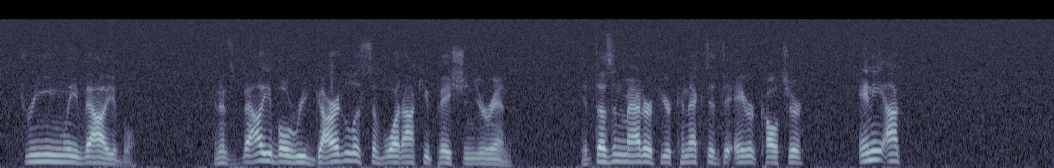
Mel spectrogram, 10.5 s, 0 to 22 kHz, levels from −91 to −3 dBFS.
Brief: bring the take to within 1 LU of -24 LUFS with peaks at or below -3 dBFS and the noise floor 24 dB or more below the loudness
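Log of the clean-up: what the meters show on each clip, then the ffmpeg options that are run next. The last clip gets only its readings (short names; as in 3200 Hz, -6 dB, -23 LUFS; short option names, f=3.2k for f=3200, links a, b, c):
noise floor -50 dBFS; noise floor target -57 dBFS; loudness -32.5 LUFS; peak -15.0 dBFS; loudness target -24.0 LUFS
-> -af "afftdn=nr=7:nf=-50"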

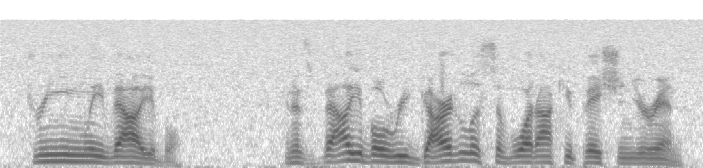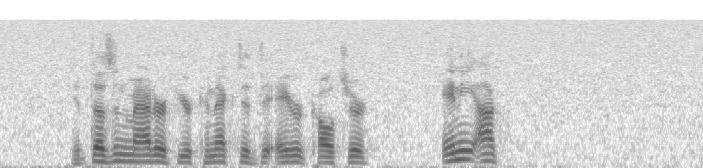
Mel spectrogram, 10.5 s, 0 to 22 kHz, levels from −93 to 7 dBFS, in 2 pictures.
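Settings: noise floor -56 dBFS; noise floor target -57 dBFS
-> -af "afftdn=nr=6:nf=-56"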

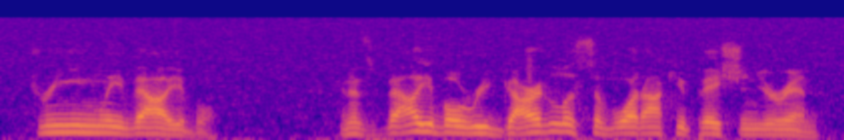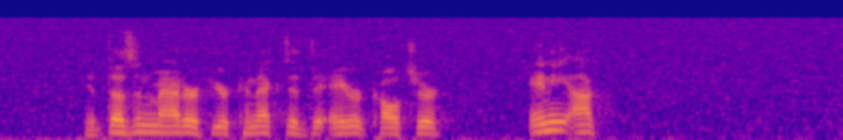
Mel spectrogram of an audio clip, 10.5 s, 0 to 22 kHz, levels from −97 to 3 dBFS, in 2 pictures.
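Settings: noise floor -60 dBFS; loudness -33.0 LUFS; peak -15.0 dBFS; loudness target -24.0 LUFS
-> -af "volume=9dB"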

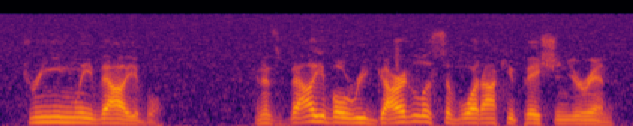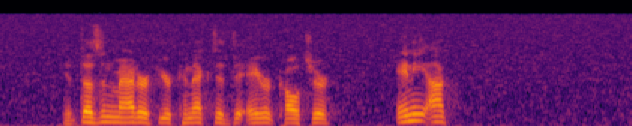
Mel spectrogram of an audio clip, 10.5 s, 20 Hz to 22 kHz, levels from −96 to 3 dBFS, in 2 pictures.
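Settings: loudness -24.0 LUFS; peak -6.0 dBFS; noise floor -51 dBFS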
